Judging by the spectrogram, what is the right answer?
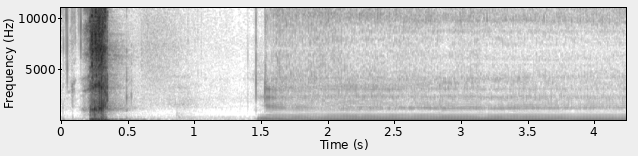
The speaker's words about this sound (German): Was ist es denn? Es ist ein Rasenmäher.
